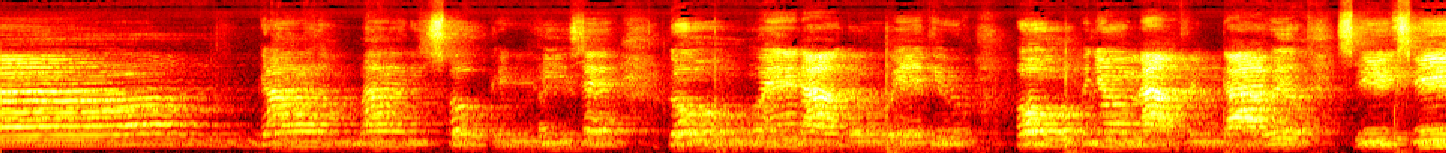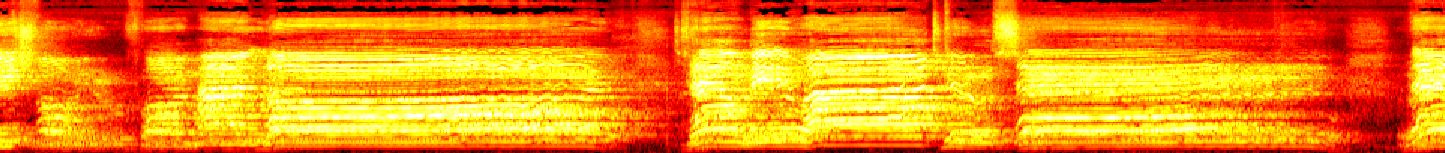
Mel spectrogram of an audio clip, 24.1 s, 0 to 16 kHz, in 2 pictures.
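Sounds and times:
a cappella group singing in harmony: 0.0s - 24.0s.

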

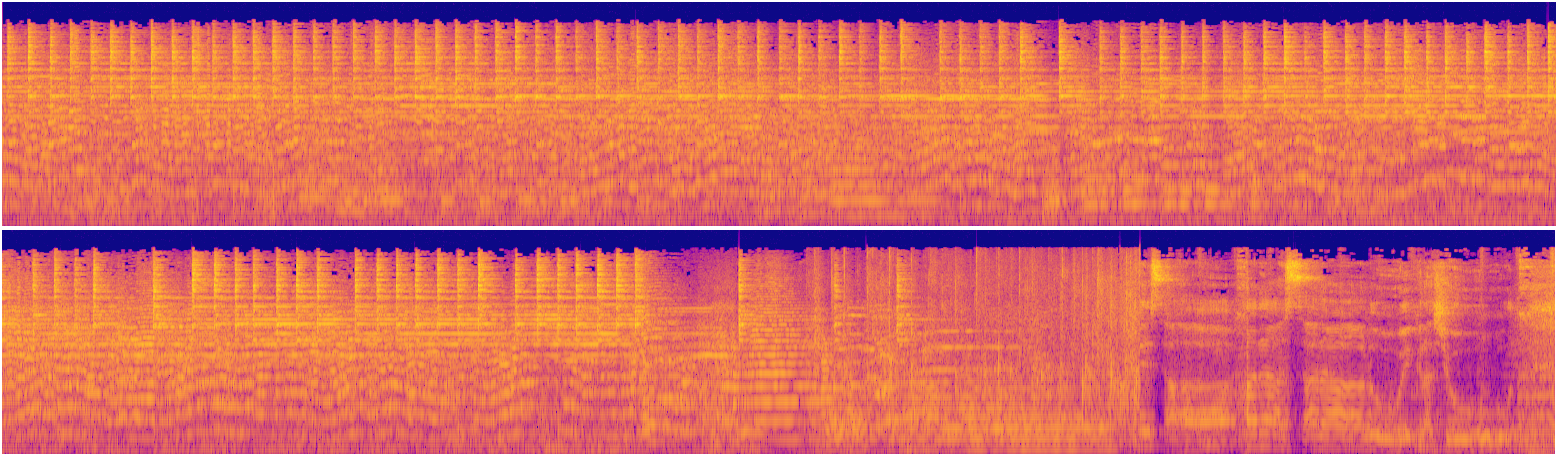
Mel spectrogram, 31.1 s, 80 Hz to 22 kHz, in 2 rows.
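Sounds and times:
brass band playing folk tune: 0.0s - 27.4s, 30.3s - 31.0s
steady drumbeat: 0.0s - 31.0s.

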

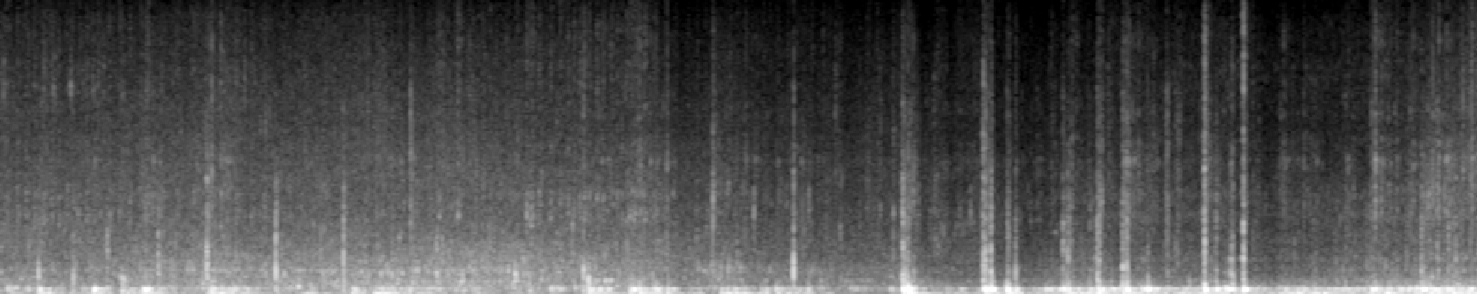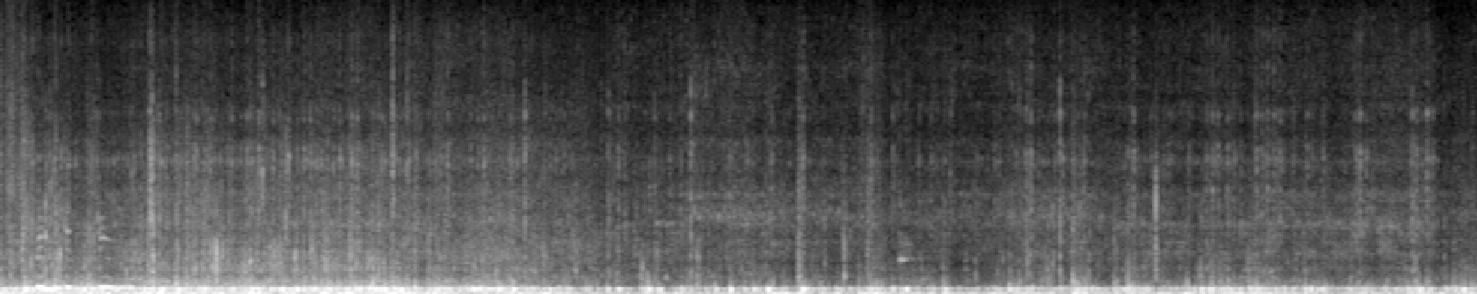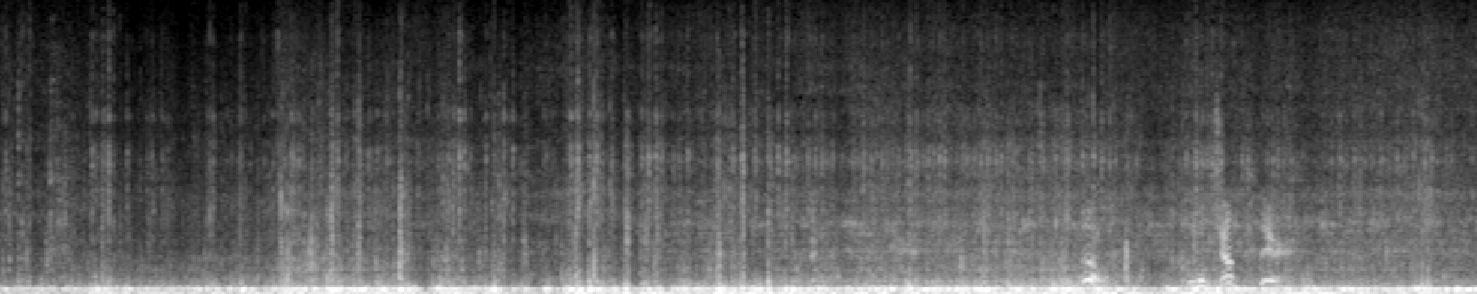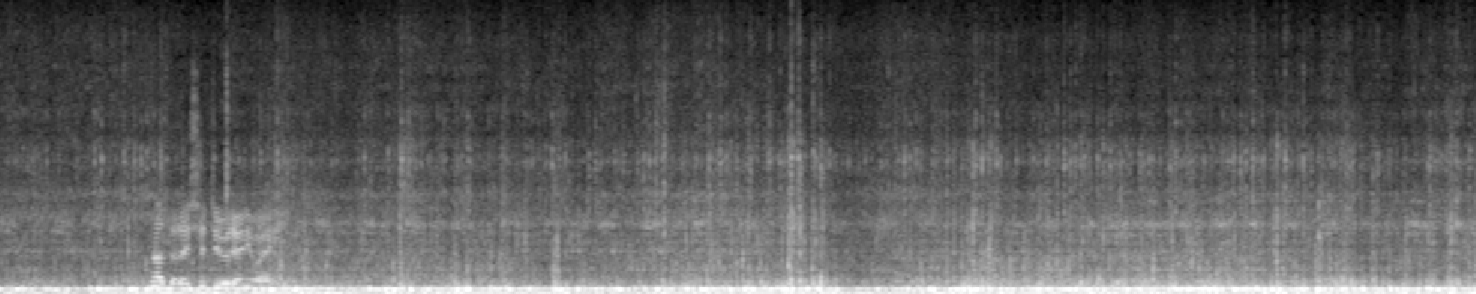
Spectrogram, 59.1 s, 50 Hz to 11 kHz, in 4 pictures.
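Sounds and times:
bike rattling and knocking: 0.0s - 59.0s
constant buzzing hum: 0.0s - 59.0s
wind and tyres rumbling on trail: 0.0s - 59.0s.

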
